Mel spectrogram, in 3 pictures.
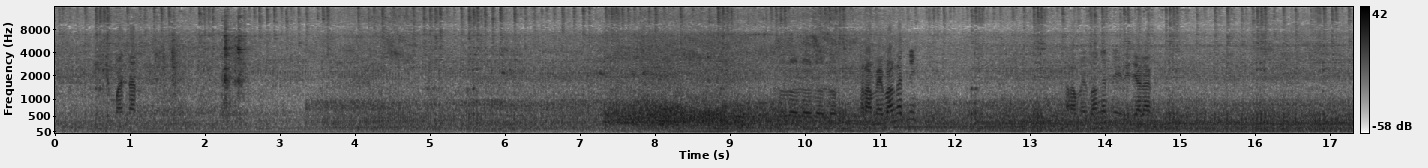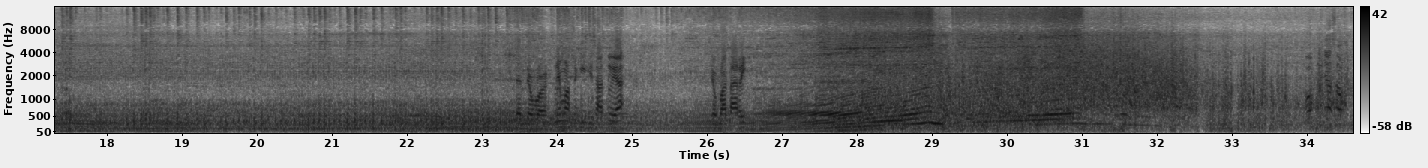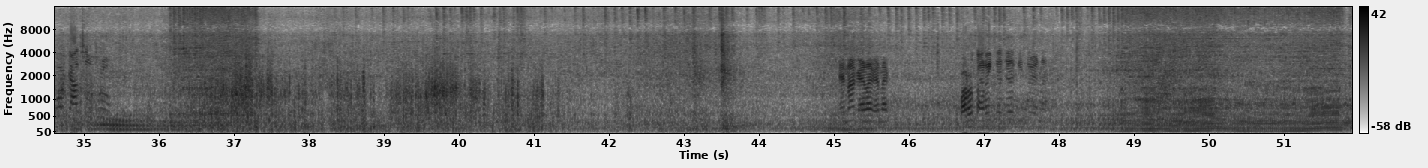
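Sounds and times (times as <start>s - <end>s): motorcycle engine idling: 0.0s - 26.9s, 37.4s - 49.4s
wind rush on microphone: 31.2s - 34.7s, 36.5s - 41.6s.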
